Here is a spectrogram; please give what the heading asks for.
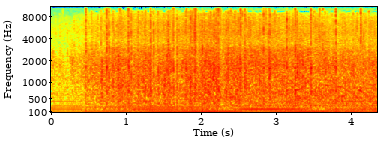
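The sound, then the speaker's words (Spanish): An audience at a public gathering applauds a named guest. Dense, steady clapping rises in after about half a second and stays loud and even throughout, over a low constant hum. “un aplauso a Ernesto Villegas Poljá”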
